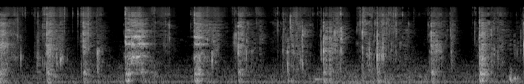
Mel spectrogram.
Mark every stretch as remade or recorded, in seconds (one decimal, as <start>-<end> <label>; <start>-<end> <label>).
0.0-0.4 recorded; 0.4-0.9 remade; 0.9-1.6 recorded; 1.6-2.4 remade; 2.4-5.2 recorded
